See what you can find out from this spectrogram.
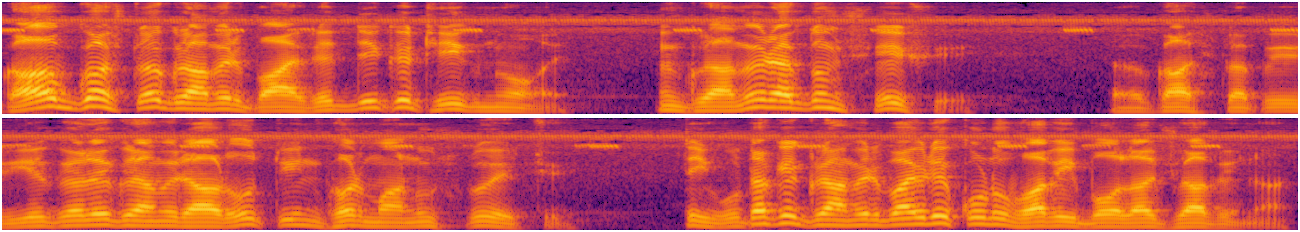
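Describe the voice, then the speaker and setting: Man acting an animated older village uncle storyteller. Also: medium pitch, measured pace. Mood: explaining. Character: older village uncle telling eerie tales, unhurried, opinionated. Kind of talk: Bengali audio drama storytelling.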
